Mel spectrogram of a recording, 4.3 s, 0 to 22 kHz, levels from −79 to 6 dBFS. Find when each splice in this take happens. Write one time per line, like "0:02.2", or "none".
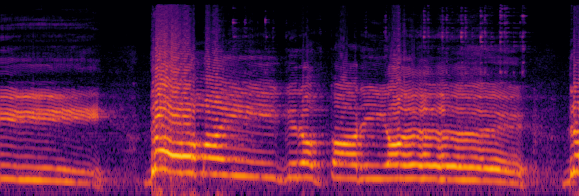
none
